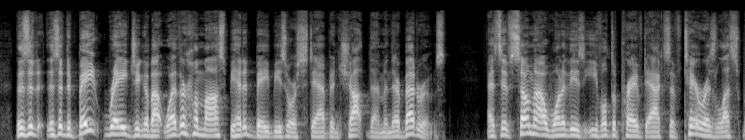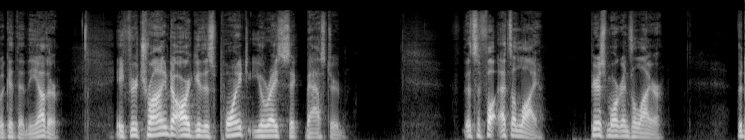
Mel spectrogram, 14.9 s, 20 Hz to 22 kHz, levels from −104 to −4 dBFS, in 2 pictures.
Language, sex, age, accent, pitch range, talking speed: English, male, 30-49, American, 130-175 Hz, 225 wpm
